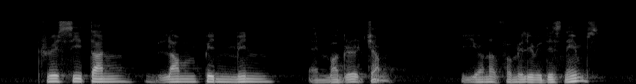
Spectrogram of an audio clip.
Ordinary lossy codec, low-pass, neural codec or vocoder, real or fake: none; none; codec, 16 kHz, 8 kbps, FunCodec, trained on LibriTTS, 25 frames a second; fake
